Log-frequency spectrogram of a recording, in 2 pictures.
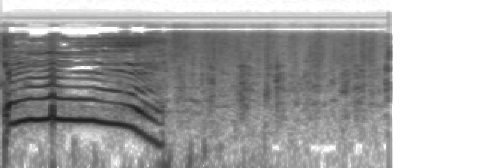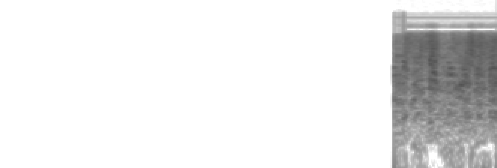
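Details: Alaskan Malamute giving a single long howl, steady then bending downward over under two seconds, followed by a few seconds of soft rustling and then silence.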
